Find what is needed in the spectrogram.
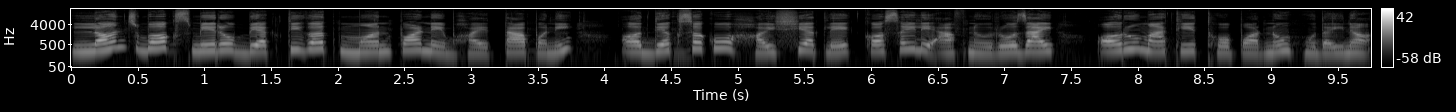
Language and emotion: Nepali, neutral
